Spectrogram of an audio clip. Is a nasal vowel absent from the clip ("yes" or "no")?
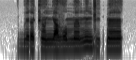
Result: no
